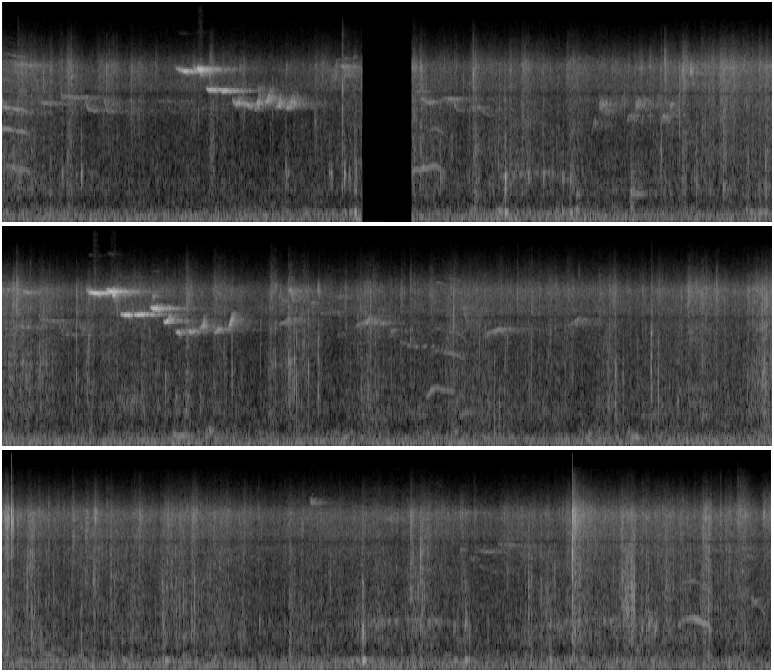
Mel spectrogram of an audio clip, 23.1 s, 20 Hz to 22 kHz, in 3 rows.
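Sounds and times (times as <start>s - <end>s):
birds chirping: 0.0s - 15.9s.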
